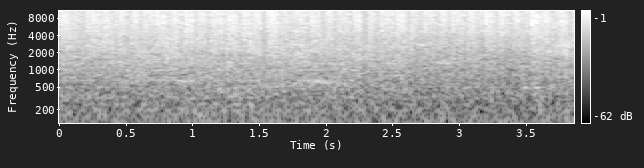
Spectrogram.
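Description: Continuous heavy gunfire from a weapon in The First Descendant shooter game, a dense, loud unbroken barrage of rapid shots sustained throughout.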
